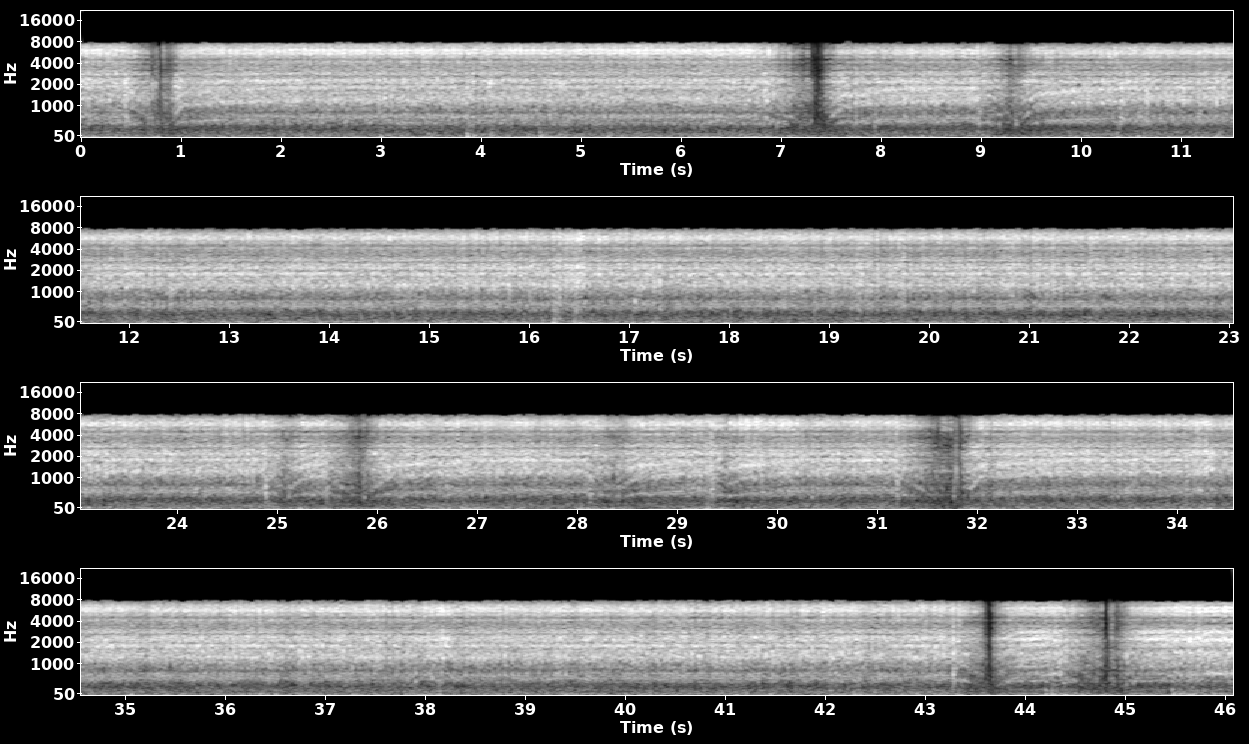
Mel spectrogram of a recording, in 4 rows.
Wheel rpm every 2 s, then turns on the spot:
120, 160, 160, 120, 120, 160, 160, 160, 160, 160, 160, 160, 110, 140, 130, 100, 140, 160, 160, 160, 160, 120, 110.
42-44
